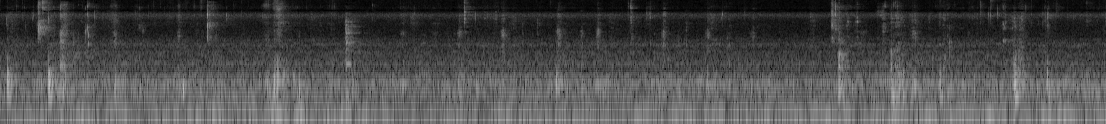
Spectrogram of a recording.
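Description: Fingers squish and mix soft rice on a metal plate.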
